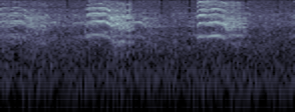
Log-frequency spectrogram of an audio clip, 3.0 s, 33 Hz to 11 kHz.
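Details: Two loud grating squawks, each about half a second long and one second apart, from a Seal Island burrow where a 2-day-old Atlantic puffin chick is with its parents. Steady outdoor noise runs underneath.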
